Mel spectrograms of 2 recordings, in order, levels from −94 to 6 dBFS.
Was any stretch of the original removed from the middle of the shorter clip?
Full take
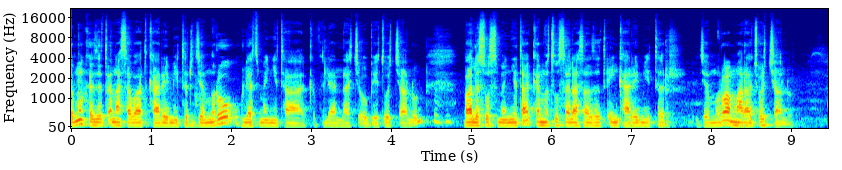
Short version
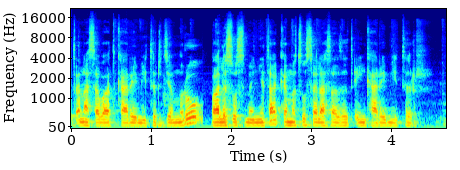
yes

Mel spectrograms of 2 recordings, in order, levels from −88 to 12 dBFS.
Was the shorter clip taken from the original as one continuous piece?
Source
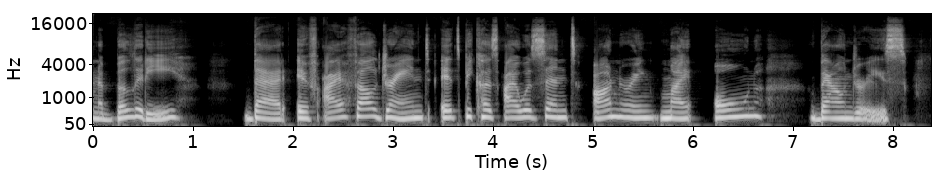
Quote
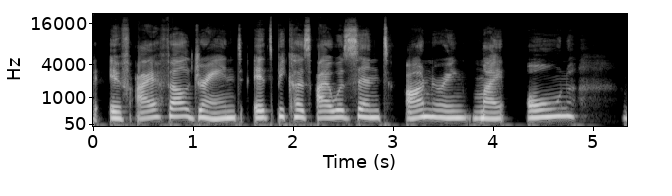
yes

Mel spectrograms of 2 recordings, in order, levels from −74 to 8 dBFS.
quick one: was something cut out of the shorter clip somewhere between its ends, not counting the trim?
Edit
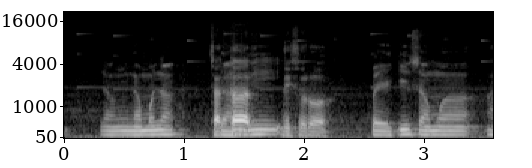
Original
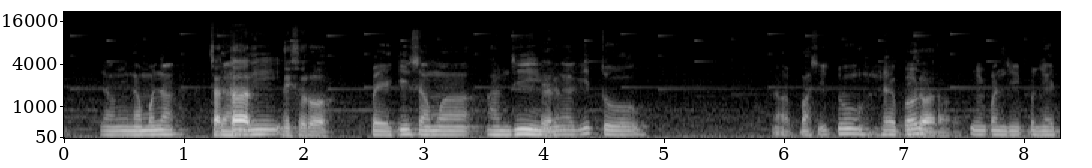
no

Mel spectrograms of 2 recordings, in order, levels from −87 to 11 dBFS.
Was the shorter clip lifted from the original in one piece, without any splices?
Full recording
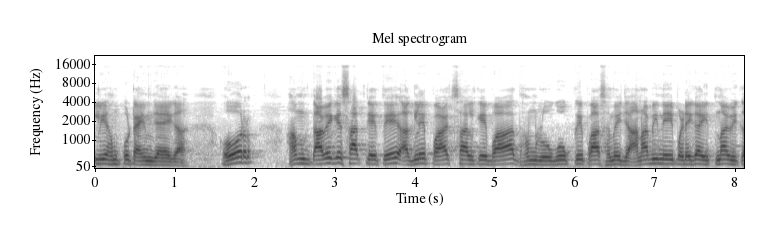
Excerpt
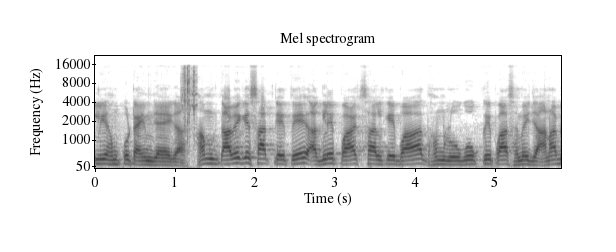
no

